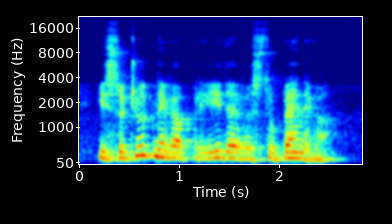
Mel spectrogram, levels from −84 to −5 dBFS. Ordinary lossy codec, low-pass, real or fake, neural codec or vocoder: none; 19.8 kHz; fake; vocoder, 44.1 kHz, 128 mel bands every 256 samples, BigVGAN v2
